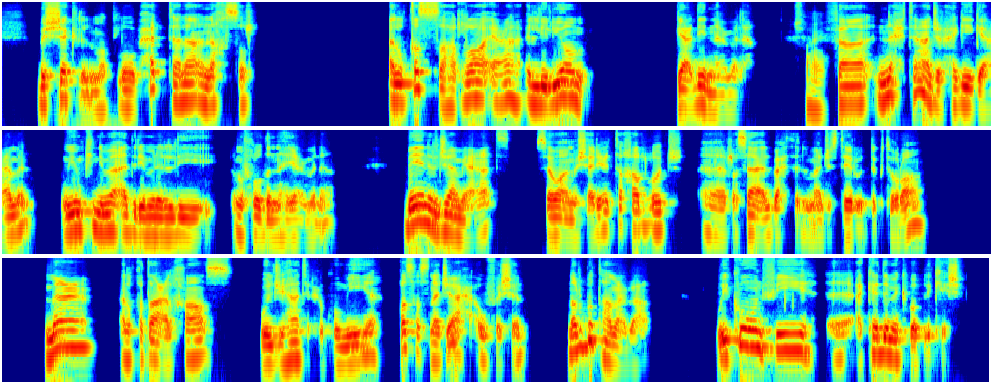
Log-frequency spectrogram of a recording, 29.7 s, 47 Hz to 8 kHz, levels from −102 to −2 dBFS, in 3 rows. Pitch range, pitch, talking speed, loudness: 120-200 Hz, 140 Hz, 95 wpm, -20 LUFS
